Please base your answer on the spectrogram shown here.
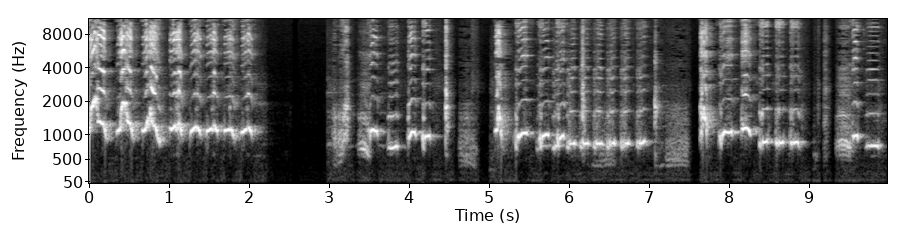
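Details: Papuan butcherbird giving loud, harsh, ringing cries, used for tutoring and luring cage birds: bursts of strident notes with rich overtones, a pause near two seconds, then long runs of rapid, slurred, falling phrases.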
